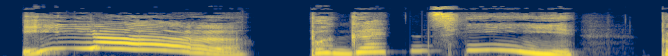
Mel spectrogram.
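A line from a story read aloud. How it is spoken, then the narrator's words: Hurried hiss while climbing. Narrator (Russian): прошипел Икинг, торопливо карабкая следом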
